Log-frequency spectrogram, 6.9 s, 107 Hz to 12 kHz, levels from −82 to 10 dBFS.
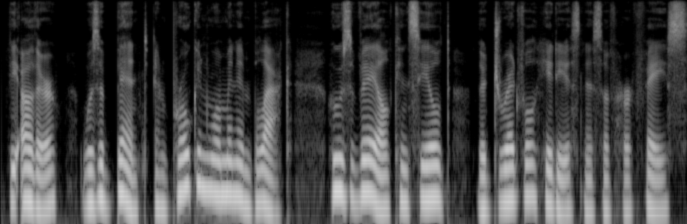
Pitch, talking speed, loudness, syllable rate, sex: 165 Hz, 165 wpm, -17 LUFS, 4.8 syllables/s, female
